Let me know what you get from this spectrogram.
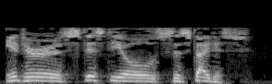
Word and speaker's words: interstitial cystitis: Interstitial cystitis.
